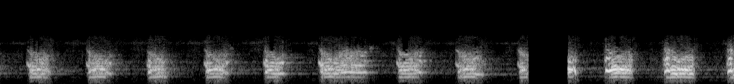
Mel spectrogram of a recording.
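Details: Treeing Walker Coonhound pup giving angry-sounding tree barks as fall training begins: a regular series of short, hoarse, harmonic chop barks, about one every half second, keeping steady for seven seconds.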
